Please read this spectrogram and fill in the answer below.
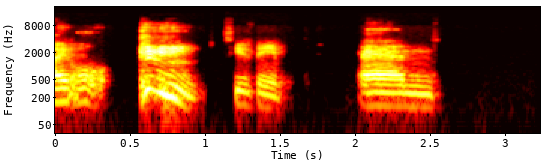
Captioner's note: clears throat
